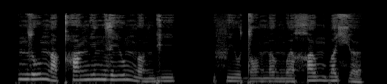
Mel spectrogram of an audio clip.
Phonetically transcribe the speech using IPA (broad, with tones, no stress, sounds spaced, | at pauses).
n z u˦ ŋ ɐ˨ qʰ ɐ˦ ŋ i˦ n z i˦ u̯ ŋ ʌ˨ ŋ ɡ i˦ | f i˨ u̯ d ɔ˨ ŋ ɐ˨ ŋʷ ɛ˨ χ ɐ˦ u̯ m b ɐ˦ ç œ˨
